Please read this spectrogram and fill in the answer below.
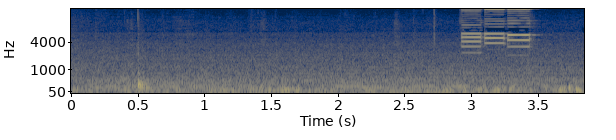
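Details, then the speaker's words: T-Motor AM40 ESC startup: quick run of short high beeps with motor silent after throttle centred and battery connected, normal arming sequence. "พบผักขึ้นหรือลงมาแล้วแต่จะมีเสียงติ๊ดหลังจากนั้นเนี่ยจะเริ่มทำงาน"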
